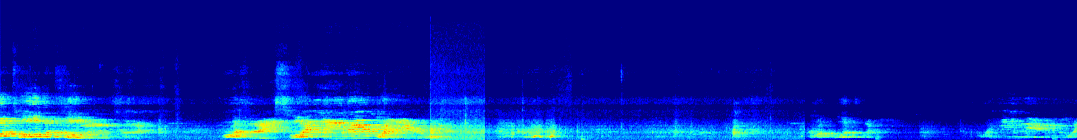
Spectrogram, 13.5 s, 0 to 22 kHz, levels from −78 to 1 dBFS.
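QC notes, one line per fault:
5.38–6.06 s, sudden gain jump: level steps up by about 12 dB with no ramp, then returns; the background noise rises with the sound, likely from a digital gain setting applied instantly.
10.06 s to end, sudden gain jump: level abruptly drops by about 14 dB and stays down, noise floor included, likely an unramped gain change.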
